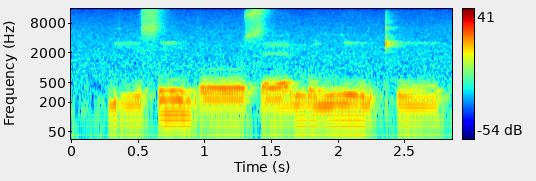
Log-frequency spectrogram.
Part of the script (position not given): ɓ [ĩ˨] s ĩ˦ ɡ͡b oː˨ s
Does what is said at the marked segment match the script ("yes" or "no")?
no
